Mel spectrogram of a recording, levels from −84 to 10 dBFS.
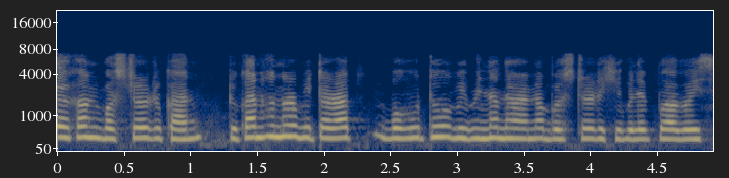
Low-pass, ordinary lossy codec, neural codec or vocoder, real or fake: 7.2 kHz; none; codec, 16 kHz, 2 kbps, FreqCodec, larger model; fake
